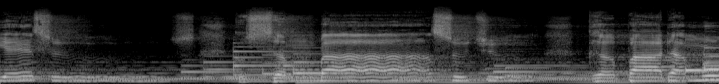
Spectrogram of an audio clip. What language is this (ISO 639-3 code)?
ind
